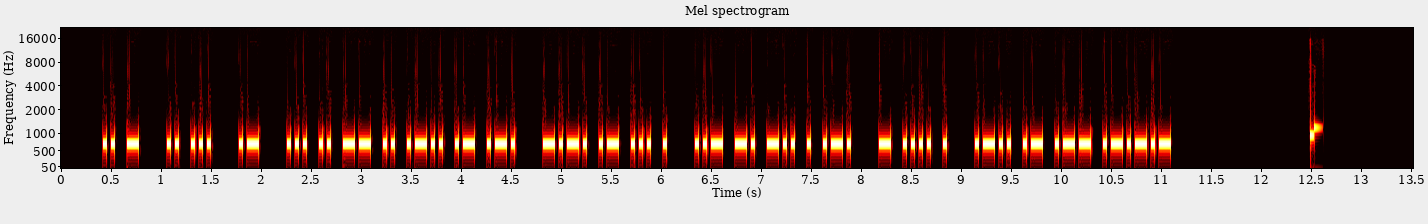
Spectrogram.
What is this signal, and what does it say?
Morse code, heard as a keyed tone, about 30 wpm, 700 Hz. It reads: IT IS A SIMILAR CASE UNDER THE LAW.
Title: Sentences from Top 1000 Words - Review Part 5 - 30wpm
